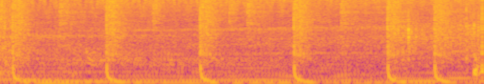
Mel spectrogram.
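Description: Electronic background music with a steady kick drum beating about twice a second.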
